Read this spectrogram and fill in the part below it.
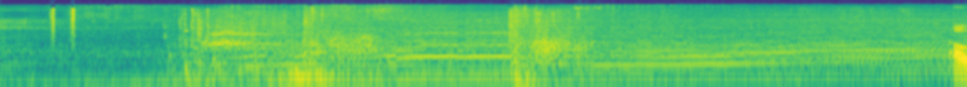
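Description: A car in a video game accelerating and driving, its engine tone climbing and shifting through revs in a steady close drone with harmonic whine, a few clicks at the start and a bump near the end.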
